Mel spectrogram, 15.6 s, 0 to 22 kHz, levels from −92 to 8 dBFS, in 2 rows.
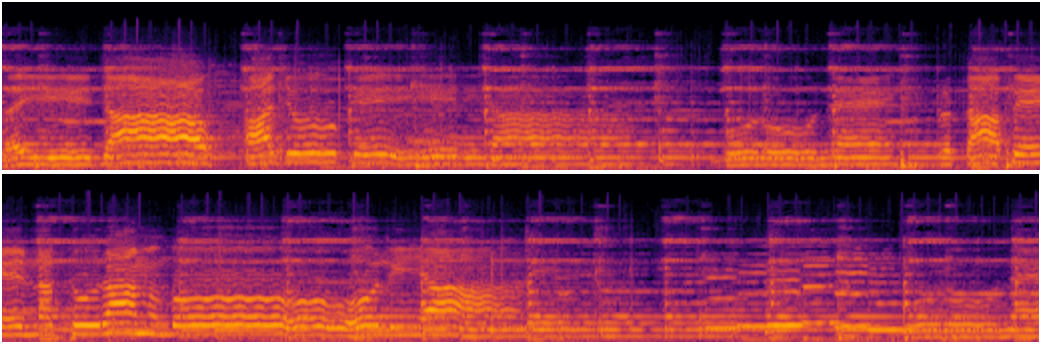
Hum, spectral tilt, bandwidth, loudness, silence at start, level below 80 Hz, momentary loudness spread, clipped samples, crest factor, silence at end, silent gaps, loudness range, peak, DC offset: none; -6 dB/octave; 10.5 kHz; -19 LUFS; 0 s; -46 dBFS; 10 LU; under 0.1%; 12 dB; 0 s; none; 6 LU; -6 dBFS; under 0.1%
